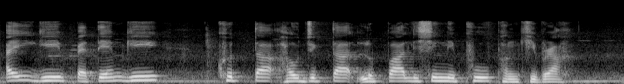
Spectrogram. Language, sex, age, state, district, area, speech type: Manipuri, male, 45-60, Manipur, Imphal East, urban, read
